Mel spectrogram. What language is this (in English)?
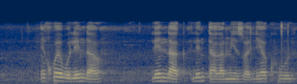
South Ndebele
